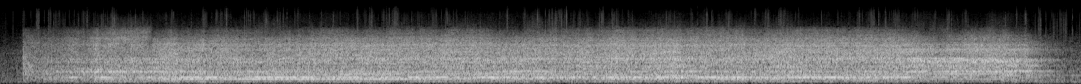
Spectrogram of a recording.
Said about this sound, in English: The purpose of the door is to close the passage between the two places and thereby protect people working with the meson beam from the dangerous radiation issued from the cyclotron. I'll press the button and start this door closing.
